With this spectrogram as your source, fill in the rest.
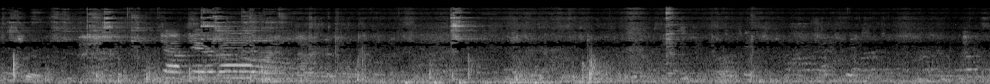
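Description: A crowd of guests chatters in the background.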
